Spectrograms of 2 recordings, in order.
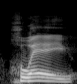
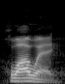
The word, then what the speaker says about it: Huawei: so say there was a sixel or a Hawaii router I think that's how you pronounce that that had that you knew has some what is it Huawei thank you a hawawa router they had some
